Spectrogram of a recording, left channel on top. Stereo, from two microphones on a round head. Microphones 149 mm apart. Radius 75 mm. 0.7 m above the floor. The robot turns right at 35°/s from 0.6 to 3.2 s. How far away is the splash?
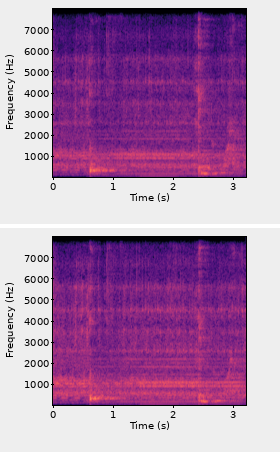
About 9 m.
